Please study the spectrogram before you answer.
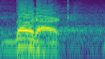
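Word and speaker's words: Bois D'Arc: And I figured it out, and I asked Greg how to pronounce it. It's Bodark, Missouri.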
